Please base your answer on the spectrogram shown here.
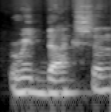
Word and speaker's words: reduction: Nesse grupo aqui, eu queria só mostrar para vocês que o padrão é que esse C, ele é pronunciado com som de K, e eu vejo muitos alunos com dificuldade de produzir esse som, tá bom?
